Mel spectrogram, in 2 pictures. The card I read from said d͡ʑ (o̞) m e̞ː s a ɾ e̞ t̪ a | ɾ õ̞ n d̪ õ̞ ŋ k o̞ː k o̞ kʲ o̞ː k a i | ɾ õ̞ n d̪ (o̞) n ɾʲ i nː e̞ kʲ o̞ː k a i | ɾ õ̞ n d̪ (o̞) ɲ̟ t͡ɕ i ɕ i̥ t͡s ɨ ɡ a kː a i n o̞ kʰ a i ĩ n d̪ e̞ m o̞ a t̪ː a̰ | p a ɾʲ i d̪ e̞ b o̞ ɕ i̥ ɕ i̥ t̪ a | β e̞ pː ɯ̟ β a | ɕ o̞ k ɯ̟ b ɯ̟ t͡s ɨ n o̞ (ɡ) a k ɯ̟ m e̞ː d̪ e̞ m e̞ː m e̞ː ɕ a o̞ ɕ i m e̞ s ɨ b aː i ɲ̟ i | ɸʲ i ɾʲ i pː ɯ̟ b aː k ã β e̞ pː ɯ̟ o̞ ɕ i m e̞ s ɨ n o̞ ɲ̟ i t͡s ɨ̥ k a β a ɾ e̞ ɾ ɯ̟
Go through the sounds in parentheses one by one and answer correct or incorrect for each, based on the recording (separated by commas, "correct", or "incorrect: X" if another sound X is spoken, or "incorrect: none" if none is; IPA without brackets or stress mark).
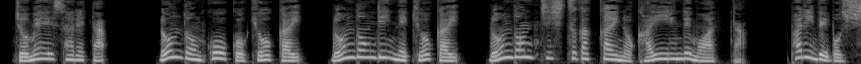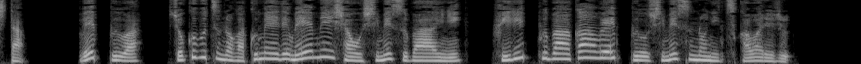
correct, incorrect: õ̞, incorrect: õ̞, correct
